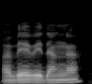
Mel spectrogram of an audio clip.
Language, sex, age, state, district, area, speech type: Telugu, male, 18-30, Telangana, Bhadradri Kothagudem, rural, spontaneous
